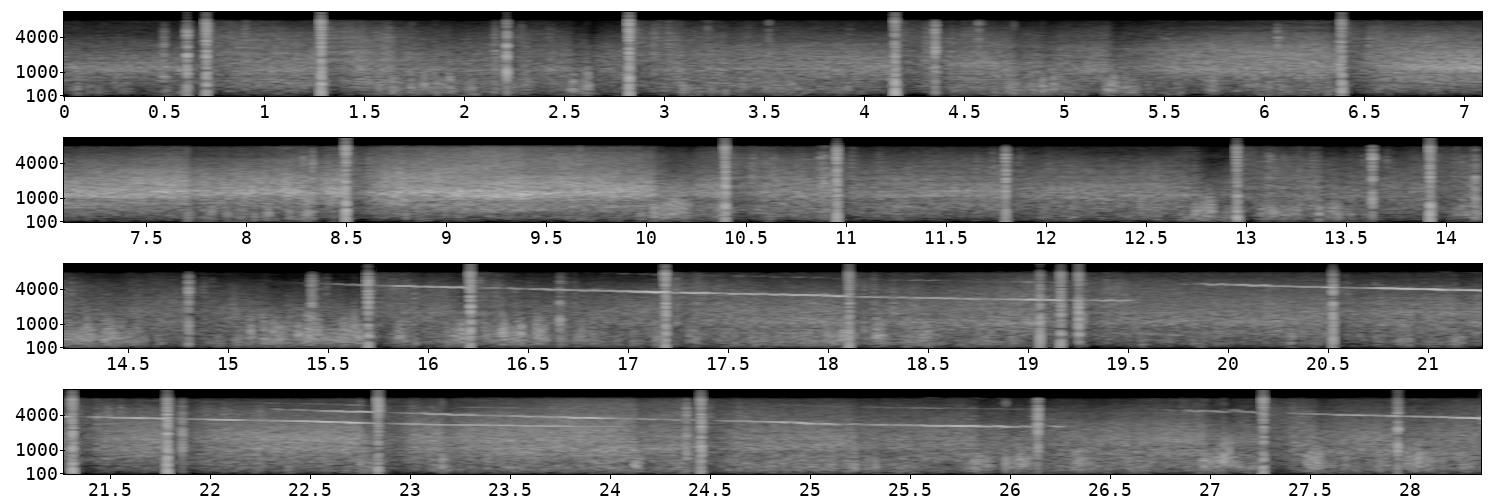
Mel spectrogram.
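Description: Fireworks display: aerial shells bursting with sharp bangs, more than one a second, over a continuous crackle that swells about a third of the way in. In the second half, several long falling whistles overlap the bangs.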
